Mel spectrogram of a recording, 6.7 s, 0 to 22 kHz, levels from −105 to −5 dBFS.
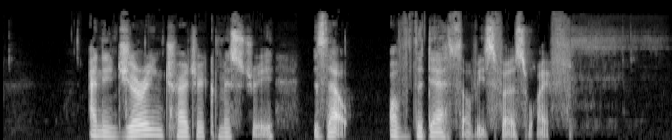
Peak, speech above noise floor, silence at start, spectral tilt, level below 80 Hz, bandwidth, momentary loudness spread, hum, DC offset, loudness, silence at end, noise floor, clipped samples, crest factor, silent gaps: -2 dBFS; 54 dB; 0.9 s; -2.5 dB/octave; -70 dBFS; 15.5 kHz; 15 LU; none; under 0.1%; -24 LUFS; 0.75 s; -80 dBFS; under 0.1%; 26 dB; none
